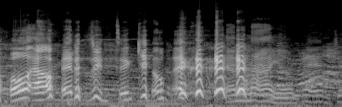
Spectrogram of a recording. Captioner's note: laughs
